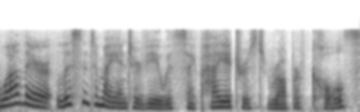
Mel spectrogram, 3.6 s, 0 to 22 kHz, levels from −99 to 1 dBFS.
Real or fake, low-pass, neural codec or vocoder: fake; 7.2 kHz; codec, 16 kHz in and 24 kHz out, 0.4 kbps, LongCat-Audio-Codec, fine tuned four codebook decoder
